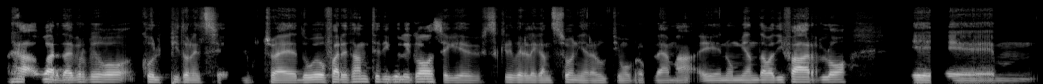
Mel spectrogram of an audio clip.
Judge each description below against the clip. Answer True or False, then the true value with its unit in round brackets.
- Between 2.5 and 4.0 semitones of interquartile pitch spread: True (2.9 semitones)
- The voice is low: True (105 Hz)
